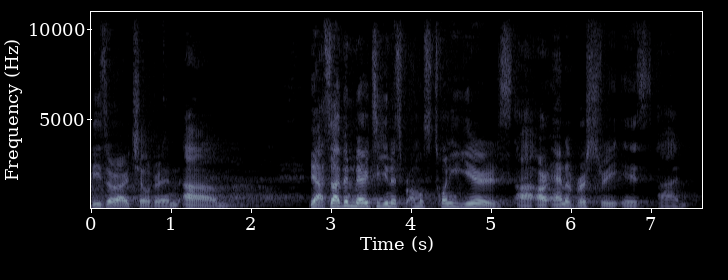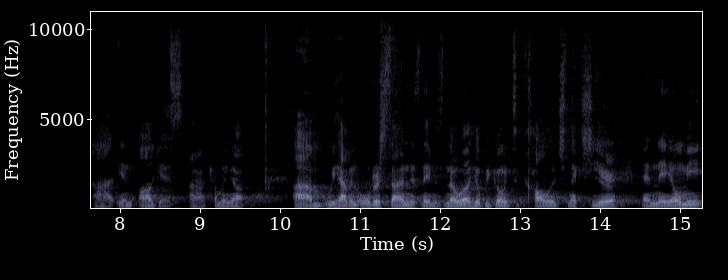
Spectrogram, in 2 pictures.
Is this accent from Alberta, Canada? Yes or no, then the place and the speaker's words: no; Chilliwack, British Columbia, Canada; also born or lived in Vietnam / Hong Kong; now in Seattle, United States; We landed in Chilliwack, British Columbia in Canada. This is part of the Fraser Valley near Vancouver. I grew up in Canada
